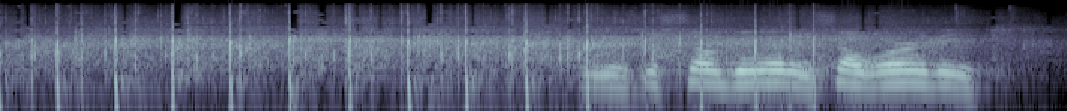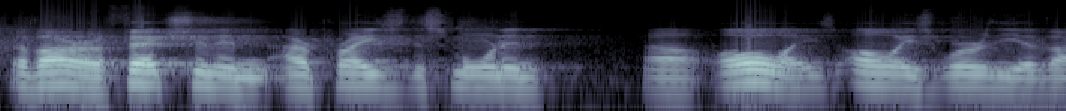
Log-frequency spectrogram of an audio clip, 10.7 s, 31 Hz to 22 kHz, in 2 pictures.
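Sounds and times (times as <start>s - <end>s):
crowd clapping in rhythm: 0.0s - 5.8s
speech: 3.0s - 10.6s.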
